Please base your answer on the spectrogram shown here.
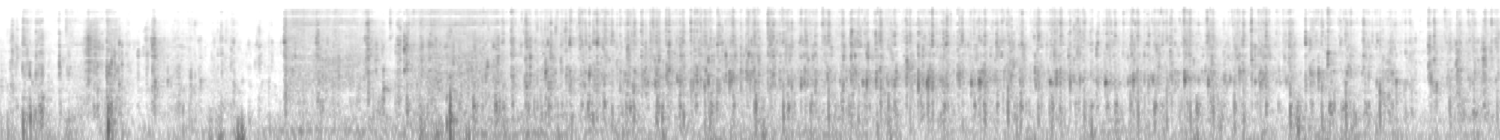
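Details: Dogs eating raw chicken breast and duck feet as a BARF meal in close ASMR recording; a few separate crunches at first, then continuous wet gnawing and slurping crackle.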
